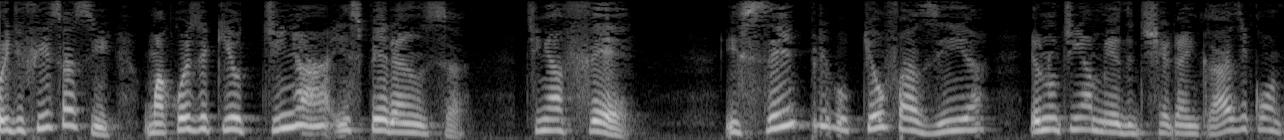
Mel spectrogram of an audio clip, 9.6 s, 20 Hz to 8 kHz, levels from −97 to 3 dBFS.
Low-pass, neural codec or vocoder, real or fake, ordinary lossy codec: none; none; real; none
